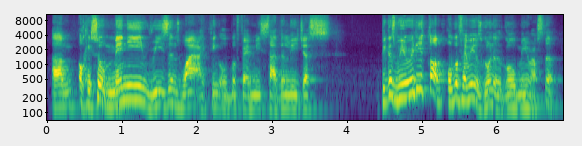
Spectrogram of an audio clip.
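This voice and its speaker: A young Singaporean man co-hosting a wrestling podcast, animated and jokey, dropping Singlish into casual chat. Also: medium pitch, brisk. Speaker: podcast co-host.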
